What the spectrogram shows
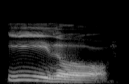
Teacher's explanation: fíjese que hay sonido largo al comienzo y sonido largo al final por la omega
